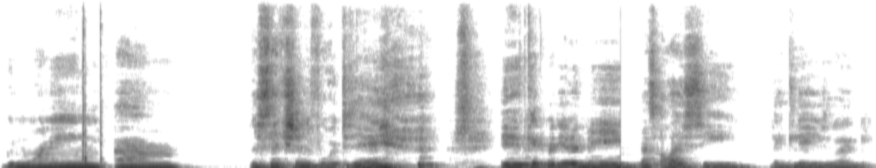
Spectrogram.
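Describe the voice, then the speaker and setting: Young woman rambling on her vlog, lowish voice, lots of ums, roomy echo. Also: slow, dark tone. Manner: chatty, rambling, self-deprecating, many fillers. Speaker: vlogger. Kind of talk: casual vlog chat to camera.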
